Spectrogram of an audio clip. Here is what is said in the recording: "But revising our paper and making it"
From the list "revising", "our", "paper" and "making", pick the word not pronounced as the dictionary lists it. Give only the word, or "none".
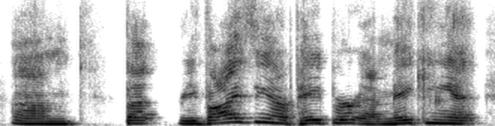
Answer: none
